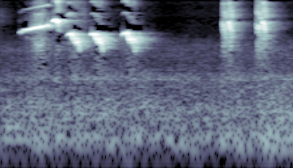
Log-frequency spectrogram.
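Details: Orange-headed thrush in teler style giving a short burst of high sweeping whistles and chirps, followed after a pause by two sharp high notes.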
